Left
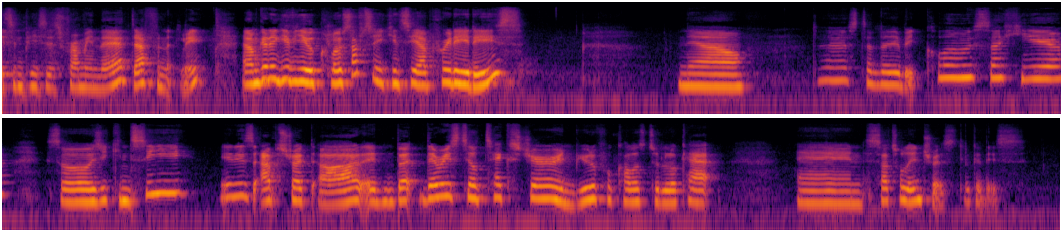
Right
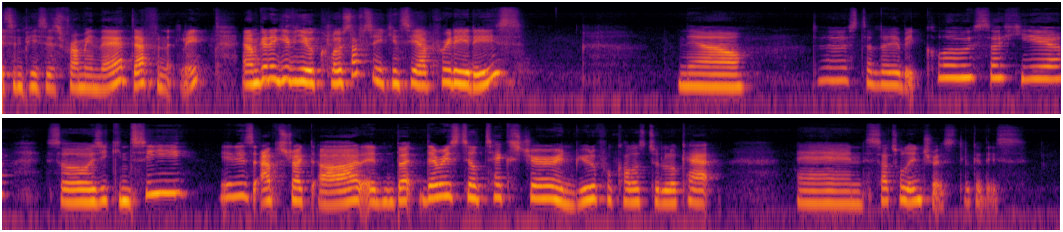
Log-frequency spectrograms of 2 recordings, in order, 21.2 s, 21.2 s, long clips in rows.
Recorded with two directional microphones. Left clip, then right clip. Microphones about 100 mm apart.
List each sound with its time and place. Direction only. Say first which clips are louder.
0.0 s speech: right 5 dB; 45° right (ahead or behind)
1.2 s speech: right 3 dB; 20° right (ahead or behind)
2.0 s speech: right 3 dB; 10° right (ahead or behind)
4.6 s a woman's voice: right 1 dB; 20° left (ahead or behind)
5.8 s a sound: right 1 dB; centre (ahead or behind)
6.8 s speech: right 3 dB; 15° right (ahead or behind)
